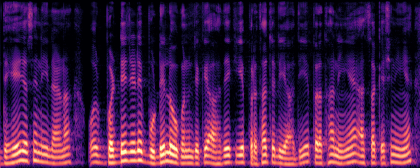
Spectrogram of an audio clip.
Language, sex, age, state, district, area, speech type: Dogri, male, 30-45, Jammu and Kashmir, Udhampur, rural, spontaneous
